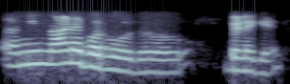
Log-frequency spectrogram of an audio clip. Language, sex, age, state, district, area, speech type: Kannada, male, 30-45, Karnataka, Bangalore Urban, rural, conversation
